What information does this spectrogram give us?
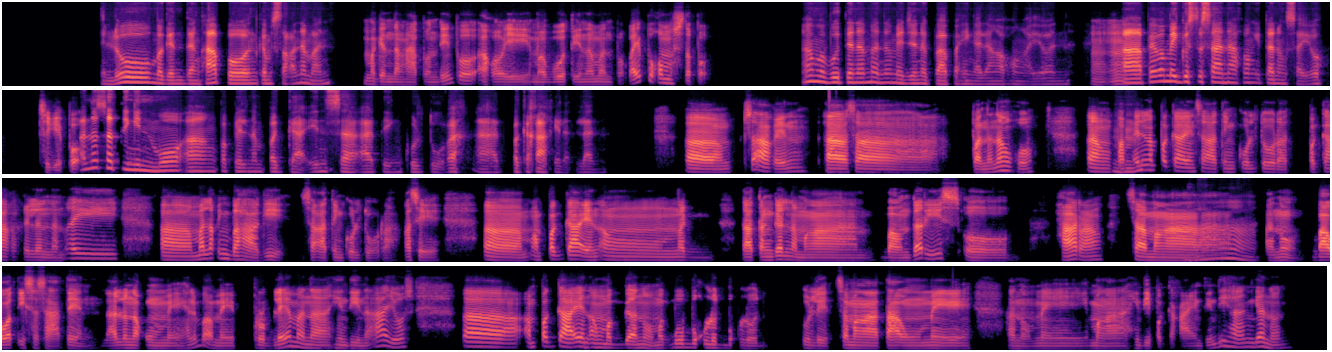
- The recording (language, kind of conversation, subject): Filipino, unstructured, Ano ang papel ng pagkain sa ating kultura at pagkakakilanlan?
- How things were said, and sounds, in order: none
